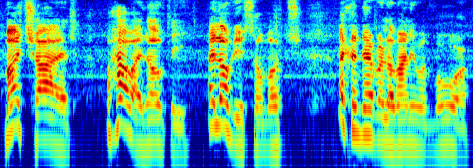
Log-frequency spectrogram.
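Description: Man, animated sing-song poetry recital, forceful bright tone, home webcam sound. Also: on the high side, normal speed, a little hiss or hum, low-quality recording. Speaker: amateur poetry reader. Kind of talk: reading poems aloud to camera. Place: small cluttered bedroom. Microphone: webcam at about arm's length.

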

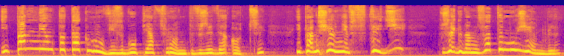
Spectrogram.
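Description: A brisk, self-important young female doctor in a comic radio sketch. Her high voice swings widely as she recounts her diary in mangled, mock-literary phrases. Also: sing-song, dark tone. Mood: indignant. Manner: mock-literary, deliberately garbled diction. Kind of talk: humorous radio sketch acting.

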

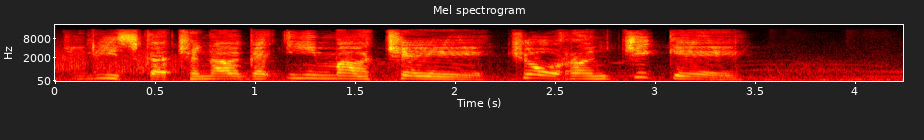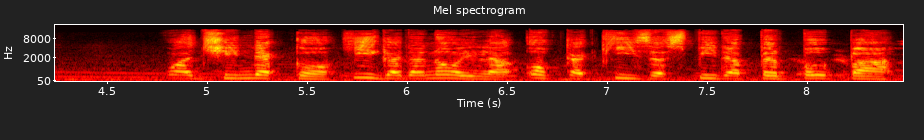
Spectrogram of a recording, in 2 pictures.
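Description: A woman's voice: mid-range voice, unhurried, close to an everyday voice. A woman voicing an alien gangster in a video game, speaking choppy phrases of an invented alien tongue. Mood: guarded. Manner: nonsense syllables in choppy phrases.

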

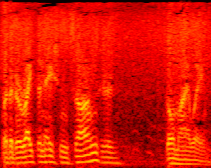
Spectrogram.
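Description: A man playing an easygoing, low-voiced kindly priest. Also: normal speed, lightly acted. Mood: warm, reflective. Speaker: actor in a radio drama. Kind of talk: 1950s radio acting. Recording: muffled, lightly noisy 1950s radio broadcast.

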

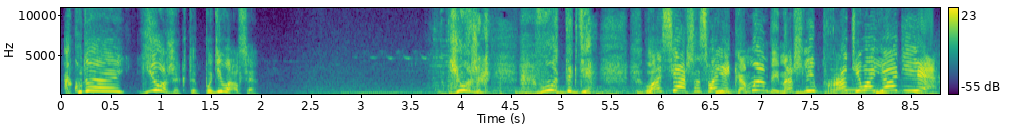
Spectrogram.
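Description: A woman voicing an excitable, impatient young male rabbit in a children's cartoon, exclaiming in a brash, colloquial way. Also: extremely high pitch, a little slow, long pauses, exaggerated voice. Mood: excited. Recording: music behind the voice.

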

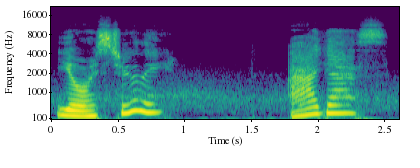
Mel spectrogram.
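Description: A woman's voice: high-pitched, lively intonation, extremely slow, a little mellow, a little hiss or hum, exaggerated voice. A woman voicing a courteous, easily flustered, ageless celestial afterlife caseworker in an ASMR roleplay, hesitant and apologetic. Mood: pleased. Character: polite, flustered, thousands-year-old celestial afterlife caseworker.

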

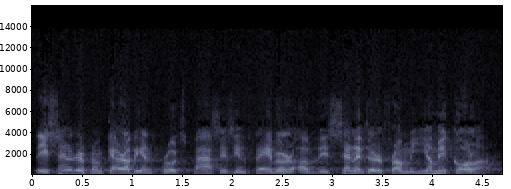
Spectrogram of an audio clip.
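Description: A high, forceful senator in fifties radio drama, echoing long in a big hall. He sounds formal and deferential. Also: fairly quick. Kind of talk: 1950s radio drama acting. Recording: long echo of a large hall.

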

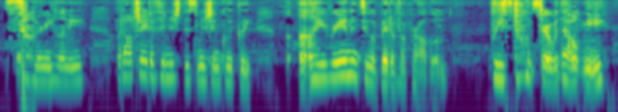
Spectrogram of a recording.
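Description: Woman as a breathy, blunt young male hero. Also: mid-range voice, lively intonation, moderate pace, warm tone. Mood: earnest, apologetic. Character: gruff young male hero, devoted husband, hot-tempered. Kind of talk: comic dub.

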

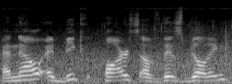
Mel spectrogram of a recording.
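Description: High-voiced Russian man on a loud street. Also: expressive, moderate pace. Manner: loose, searching for English words, corrects himself. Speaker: walking tour guide. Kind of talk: live-streamed walking tour commentary. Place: busy city street outdoors. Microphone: handheld selfie camera mic. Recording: outdoor street with loud traffic noise.

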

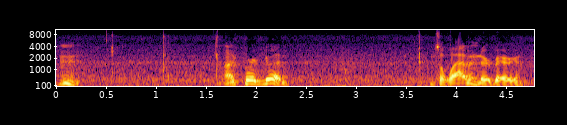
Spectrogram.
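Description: A man's voice: on the low side, sing-song, unhurried. A man in his twenties chatting casually to a camera in a laid-back, colloquial way. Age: 20s. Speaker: vlogger. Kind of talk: casual vlog chat. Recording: noisy handheld camera audio with ambient hum.

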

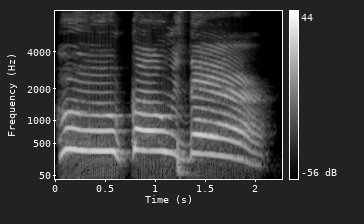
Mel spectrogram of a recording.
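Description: Woman putting on a slow, booming, mean bridge troll. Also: lively intonation, a little mellow, exaggerated voice. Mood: demanding. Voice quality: booming, growling. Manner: slow, drawn-out, demanding. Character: big, hairy, mean, hungry male bridge troll. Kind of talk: children's storybook character voice.

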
